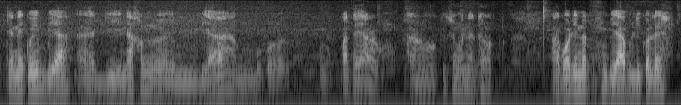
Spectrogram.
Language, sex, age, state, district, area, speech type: Assamese, male, 60+, Assam, Dibrugarh, rural, spontaneous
